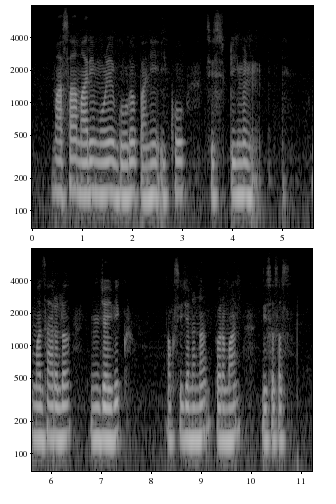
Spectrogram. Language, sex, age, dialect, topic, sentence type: Marathi, male, 56-60, Northern Konkan, agriculture, statement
